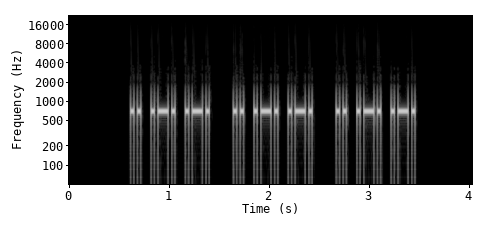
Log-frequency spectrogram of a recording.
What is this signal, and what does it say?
Morse code, heard as a keyed tone, about 36 wpm, 700 Hz. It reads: IRR IRR IRR
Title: Multi-letter Phonemes Repeated 3x 35wpm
